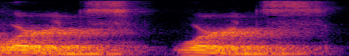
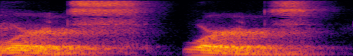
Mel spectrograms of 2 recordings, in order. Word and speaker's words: words: But the D and S together comes across as a Z sound. So words. Notice I don't say words.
